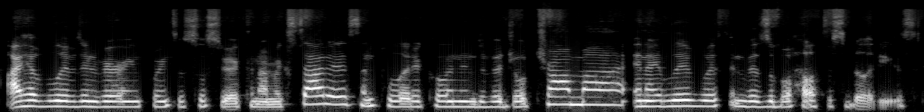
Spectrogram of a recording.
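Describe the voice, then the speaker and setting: Appearing as a guest psychologist in a podcast interview, a Dominican woman in her thirties talks reflectively at a quick pace, often saying "right?" and "you know." Her voice is mid-range and darkish with vocal fry, captured in a dry recording.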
